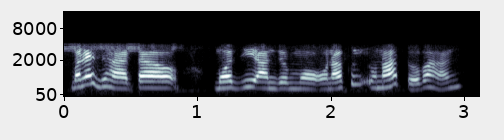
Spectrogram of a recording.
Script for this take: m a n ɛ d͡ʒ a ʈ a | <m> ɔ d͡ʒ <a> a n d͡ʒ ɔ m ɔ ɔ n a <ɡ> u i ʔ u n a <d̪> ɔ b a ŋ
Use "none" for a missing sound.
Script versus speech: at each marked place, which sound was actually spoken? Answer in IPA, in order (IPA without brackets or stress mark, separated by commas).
m, i, k, t̪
